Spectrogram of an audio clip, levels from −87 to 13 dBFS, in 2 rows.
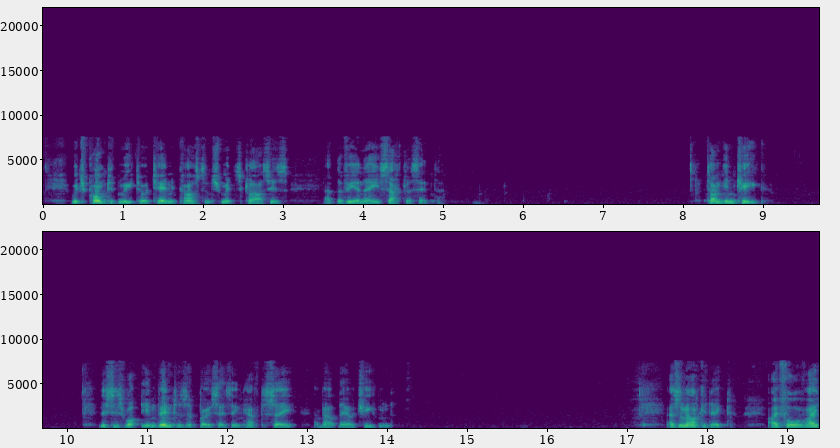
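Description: Sound cut by the noise suppressor, from 3.1 to 3.52 s: the suppressor mistook part of the audio for background noise and pulled it down harder than its surroundings, by about 12 dB at the deepest point. Around a fifth of a second of that window is affected, so the sound briefly sinks in level. The call microphone processing is also audible, with nothing above 8 kHz.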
